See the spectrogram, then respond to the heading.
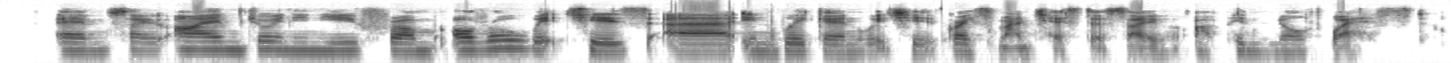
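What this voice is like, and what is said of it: Southern English accent. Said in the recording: “my accent betrays me as a southerner”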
